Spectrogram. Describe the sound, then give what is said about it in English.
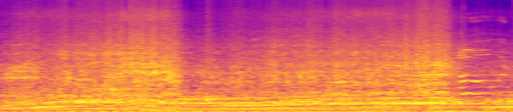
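A Dodge Charger muscle car driving on a test ride, its engine giving a loud, continuous low rumble with a rough, throaty growl that holds steady throughout. “I had the chance to sort of drive along with him for a bit, go for a bit of a test ride in his Dodge Charger.”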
